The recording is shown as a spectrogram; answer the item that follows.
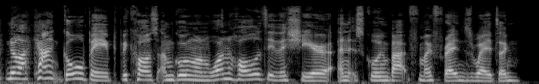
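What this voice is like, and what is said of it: Strained, nearly lost voice. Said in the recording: “I've nearly lost my voice.”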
